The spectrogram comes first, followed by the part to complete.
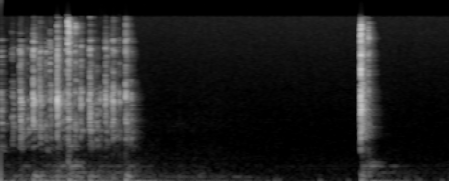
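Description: Typing on a computer keyboard: a quick run of keystrokes for about a second and a half, then a single click near the end.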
